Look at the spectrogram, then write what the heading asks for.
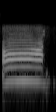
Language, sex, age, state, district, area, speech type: Assamese, female, 30-45, Assam, Majuli, urban, conversation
